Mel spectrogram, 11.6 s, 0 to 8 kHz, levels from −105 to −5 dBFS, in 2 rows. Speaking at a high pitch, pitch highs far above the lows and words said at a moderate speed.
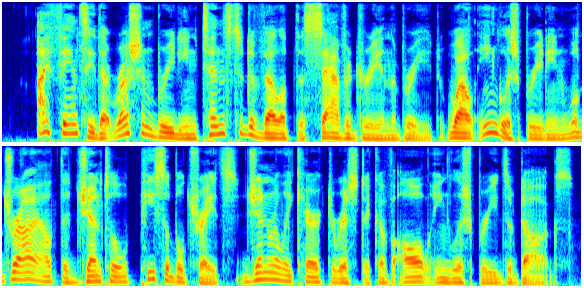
No: low, 100 Hz; wide, 8.4 semitones; average, 170 wpm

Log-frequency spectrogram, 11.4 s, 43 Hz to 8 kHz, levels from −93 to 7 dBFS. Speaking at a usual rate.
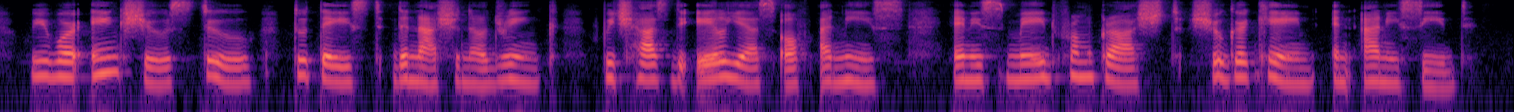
No: slow, 125 wpm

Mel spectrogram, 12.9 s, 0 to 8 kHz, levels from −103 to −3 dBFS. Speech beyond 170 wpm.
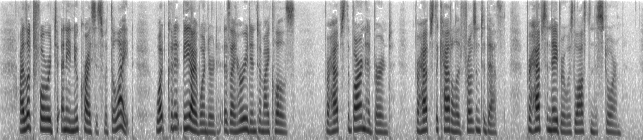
Yes: average, 190 wpm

